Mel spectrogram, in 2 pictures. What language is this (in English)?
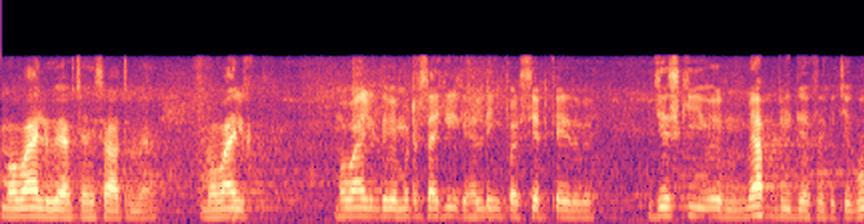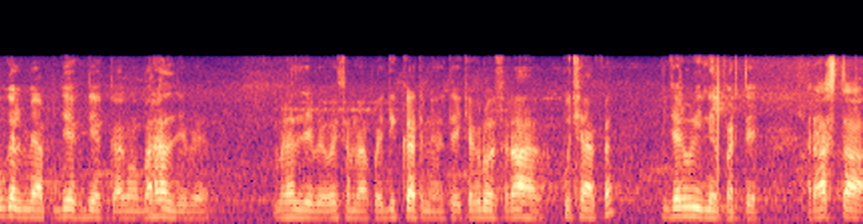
Maithili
